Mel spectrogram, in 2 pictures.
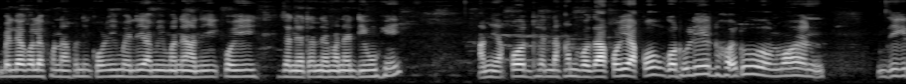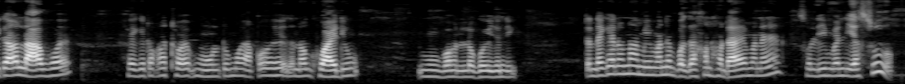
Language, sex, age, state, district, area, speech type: Assamese, female, 60+, Assam, Dibrugarh, rural, spontaneous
